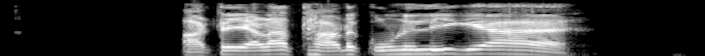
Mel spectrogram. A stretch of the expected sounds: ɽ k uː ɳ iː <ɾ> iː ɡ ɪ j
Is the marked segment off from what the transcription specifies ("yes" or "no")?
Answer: yes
